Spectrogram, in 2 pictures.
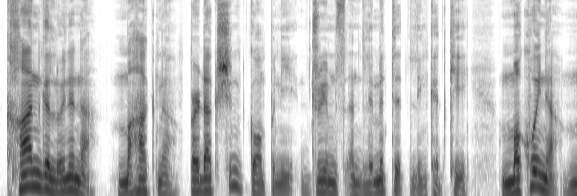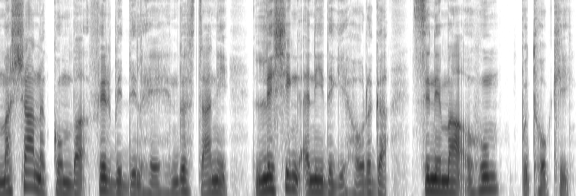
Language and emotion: Manipuri, neutral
